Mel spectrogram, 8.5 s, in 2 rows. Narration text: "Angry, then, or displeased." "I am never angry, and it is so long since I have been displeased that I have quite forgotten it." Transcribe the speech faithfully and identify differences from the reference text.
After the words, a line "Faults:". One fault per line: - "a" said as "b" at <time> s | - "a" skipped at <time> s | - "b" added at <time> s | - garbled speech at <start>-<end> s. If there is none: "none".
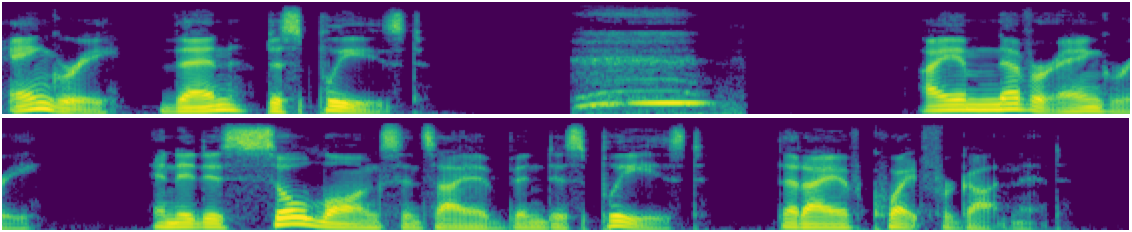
"Angry, then, displeased." "I am never angry, and it is so long since I have been displeased that I have quite forgotten it."
Faults:
- "or" skipped at 0.9 s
